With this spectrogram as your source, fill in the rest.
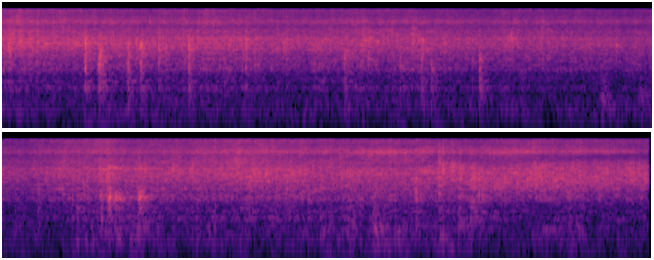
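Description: Onion and green chili fry in oil in a pan for a Bengali fish and taro curry, with a loud, continuous close sizzle and soft stirring scrapes throughout.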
